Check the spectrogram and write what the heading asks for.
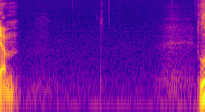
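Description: Near silence after a man's last word ends, with one faint click about a second in and a faint intake of breath just before speech resumes.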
